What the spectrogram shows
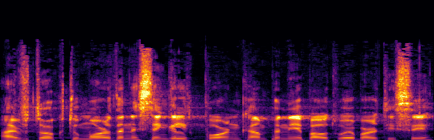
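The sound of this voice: A man talks at a medium pitch with ordinary pitch variation. His tone is bright and sharp.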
